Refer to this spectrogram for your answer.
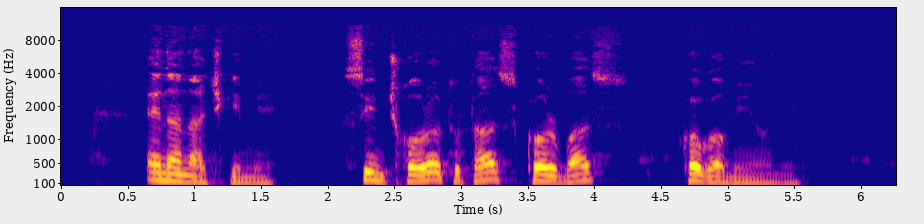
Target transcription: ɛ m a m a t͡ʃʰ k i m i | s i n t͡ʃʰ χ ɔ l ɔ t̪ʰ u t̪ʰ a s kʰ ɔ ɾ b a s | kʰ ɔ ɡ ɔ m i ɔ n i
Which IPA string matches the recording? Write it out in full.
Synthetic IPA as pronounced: ɛ n a n a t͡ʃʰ k i m i | s i n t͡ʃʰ χ ɔ ɾ ɔ t̪ʰ u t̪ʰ a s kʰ ɔ ɾ b a s | kʰ ɔ ɡ ɔ m i ɔ n i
